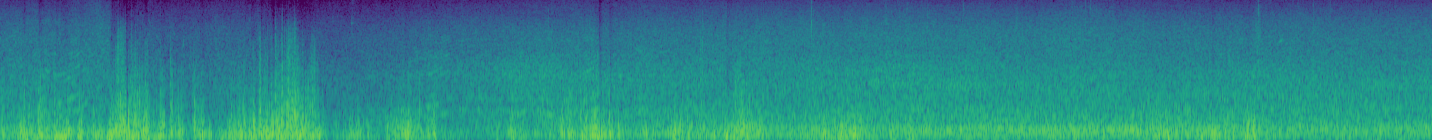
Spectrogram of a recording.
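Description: Wind buffeting the microphone in gusts over the steady wash of sea waves on the shore; the gusts are strongest in the first few seconds, then the sound settles into a steadier rush.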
